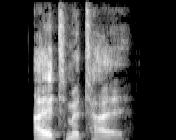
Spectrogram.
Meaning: scrap metal
- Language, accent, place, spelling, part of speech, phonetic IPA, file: German, Germany, Berlin, Altmetall, noun, [ˈaltmeˌtal], De-Altmetall.ogg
